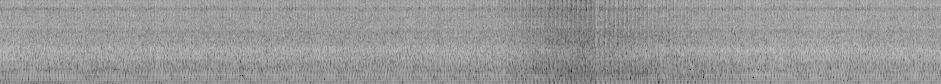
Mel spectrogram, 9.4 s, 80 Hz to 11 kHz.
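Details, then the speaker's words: Curbside-found Snapper Hi-Vac push mower, one of two combined into a runner, now starting and running on its own. Strong, steady single-cylinder drone at fairly high revs, briefly dipping and recovering. Runs high because throttle stops at about 2/3. "But wow, I'm amazed. Truly amazed that it ran."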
